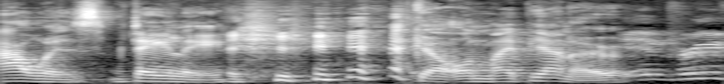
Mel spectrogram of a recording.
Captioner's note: Phil laughs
